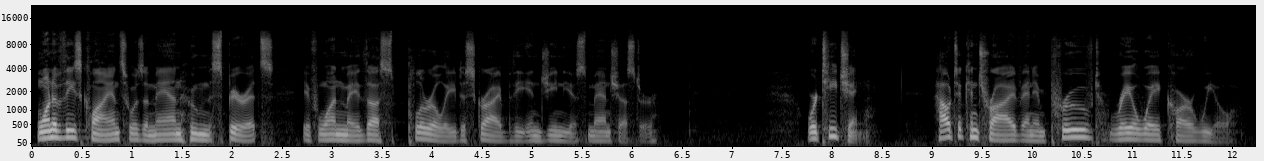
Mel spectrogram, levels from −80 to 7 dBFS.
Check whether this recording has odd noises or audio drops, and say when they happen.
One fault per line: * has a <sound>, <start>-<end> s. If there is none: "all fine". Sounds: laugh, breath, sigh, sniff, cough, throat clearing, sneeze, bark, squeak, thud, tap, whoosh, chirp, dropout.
all fine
